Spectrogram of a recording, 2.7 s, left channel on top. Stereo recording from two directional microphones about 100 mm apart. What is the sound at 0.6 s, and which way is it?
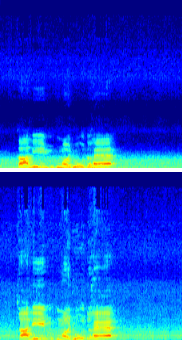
Speech, 90° right.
